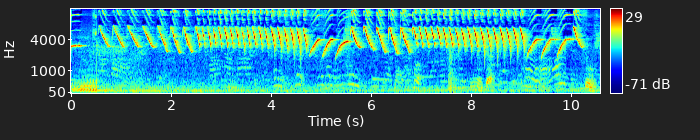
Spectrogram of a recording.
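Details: Canary song for training juvenile canaries, a fast rolling stream of high descending whistle sweeps and sustained trills repeated about four times per second, with faint lower chirps of other birds underneath.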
